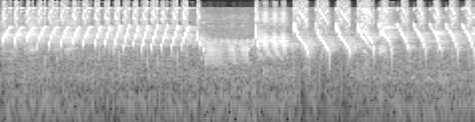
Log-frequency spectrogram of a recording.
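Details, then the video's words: Canary kept in captivity singing a loud, fast song: rapid repeated chirps sweeping downward, a brief buzzy rolled section in the middle, then more falling whistled notes. "canary Nice sound"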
